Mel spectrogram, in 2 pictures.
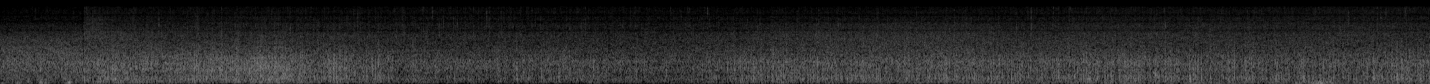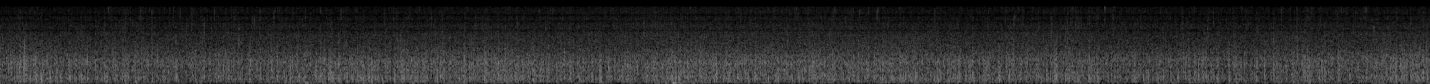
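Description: Heavy tropical downpour: rain pouring steadily onto the road, grass and pavement.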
